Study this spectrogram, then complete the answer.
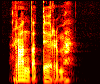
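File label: "Rantatörmä", "Cliff", Finnish, English; OTAVA KONSERNI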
